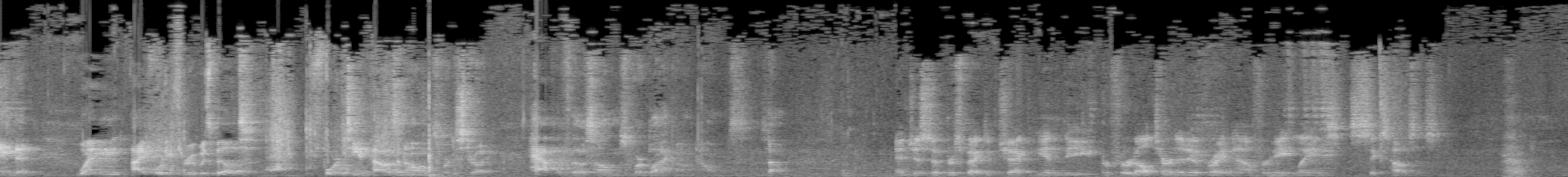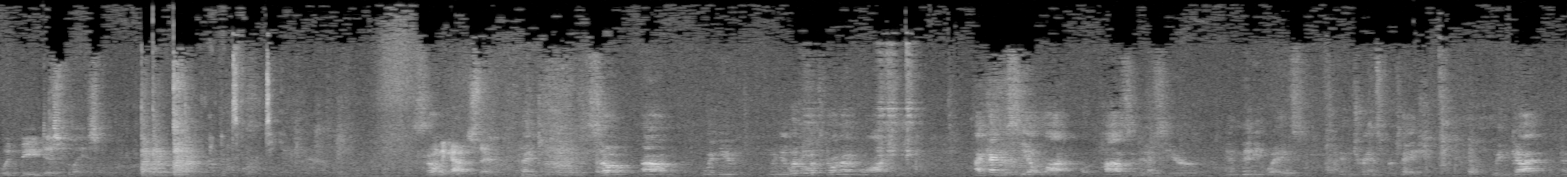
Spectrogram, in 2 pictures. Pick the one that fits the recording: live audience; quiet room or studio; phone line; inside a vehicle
live audience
